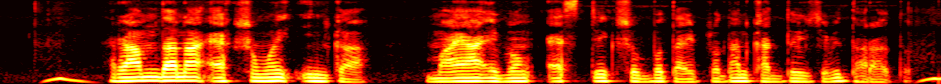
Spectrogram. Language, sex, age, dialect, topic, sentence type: Bengali, male, 25-30, Northern/Varendri, agriculture, statement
